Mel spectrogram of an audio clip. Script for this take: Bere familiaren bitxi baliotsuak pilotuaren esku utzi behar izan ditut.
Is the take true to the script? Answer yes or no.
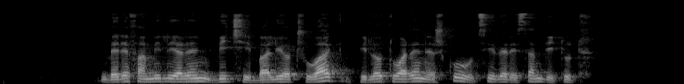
yes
